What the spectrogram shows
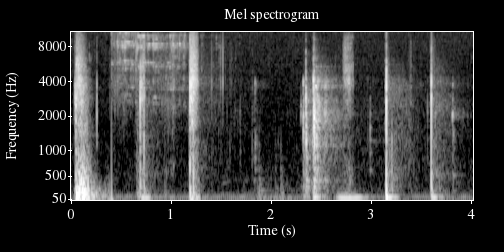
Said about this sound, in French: Il y monte. L'appartement se trouve sous les toits. En ouvrant la porte,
